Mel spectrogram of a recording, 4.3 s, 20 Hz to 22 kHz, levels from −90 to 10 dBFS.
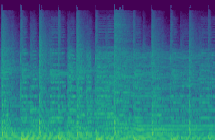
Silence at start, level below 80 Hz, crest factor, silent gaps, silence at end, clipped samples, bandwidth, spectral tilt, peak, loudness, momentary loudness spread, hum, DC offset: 0 s; -24 dBFS; 18 dB; none; 0 s; under 0.1%; 17 kHz; -5.5 dB/octave; -2 dBFS; -20 LUFS; 4 LU; none; under 0.1%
